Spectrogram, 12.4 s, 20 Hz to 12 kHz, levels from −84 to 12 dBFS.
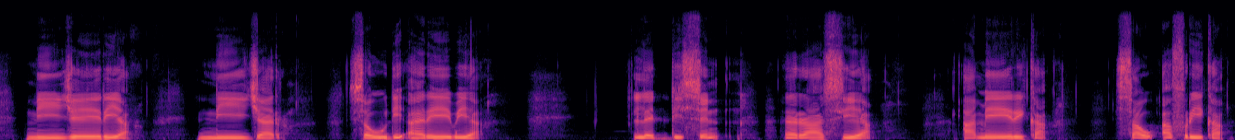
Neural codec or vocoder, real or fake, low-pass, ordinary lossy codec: none; real; 10.8 kHz; none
